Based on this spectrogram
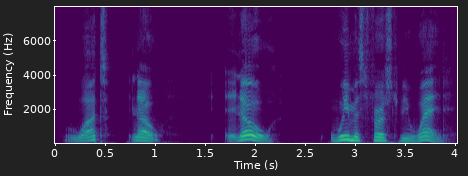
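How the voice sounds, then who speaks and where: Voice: mid-range voice, lively intonation, drawn-out words, a little mellow, no echo, studio quality, full character voice. A storyteller voicing a young male hero posing as a king, speaking firmly and a little stiffly. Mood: insistent. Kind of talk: storybook reading.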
